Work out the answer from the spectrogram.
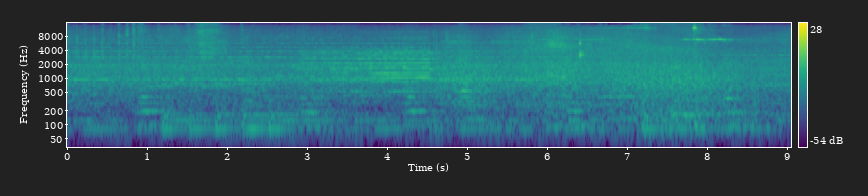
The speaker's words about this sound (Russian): Вечерний город, поток машин.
